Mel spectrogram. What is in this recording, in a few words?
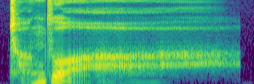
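"cheng2 zuo4", Mandarin Chinese; HSK4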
